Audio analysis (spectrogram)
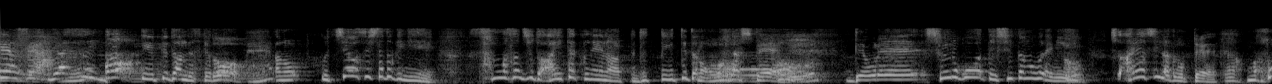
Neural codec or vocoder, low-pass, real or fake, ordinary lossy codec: codec, 44.1 kHz, 2.6 kbps, SNAC; 5.4 kHz; fake; Opus, 64 kbps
